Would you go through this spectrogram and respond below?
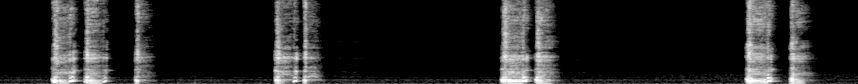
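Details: Female coughing: four bouts of two or three harsh coughs each, spaced a couple of seconds apart in a quiet room.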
